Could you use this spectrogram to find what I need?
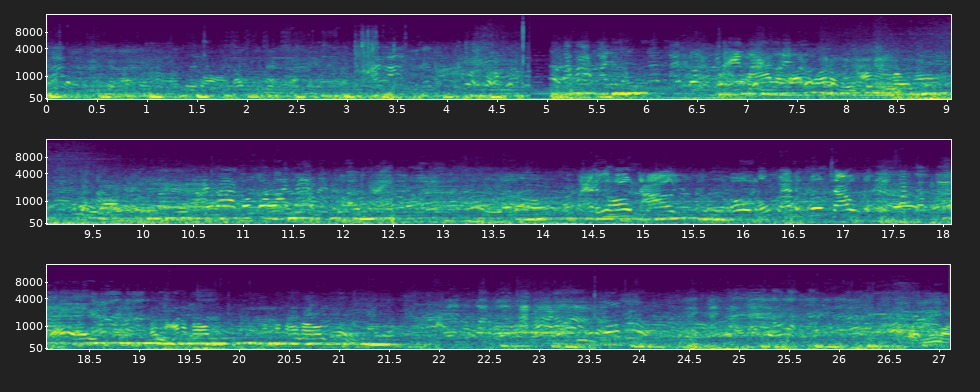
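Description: A large outdoor crowd chatters and cheers loudly.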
